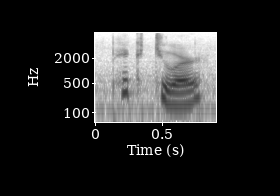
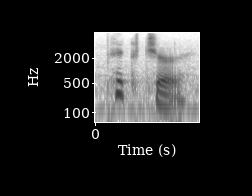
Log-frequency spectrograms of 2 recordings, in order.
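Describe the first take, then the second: First: A 't' then a 'y' sound is heard. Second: A single 'ch' sound is heard. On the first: This is the older pronunciation. "was pronounced with a T sound followed by a long U sound" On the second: This is the current normal pronunciation. "Can you hear the CH sound"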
